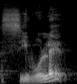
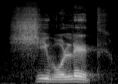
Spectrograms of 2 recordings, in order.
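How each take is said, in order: First: The word begins with a plain s sound. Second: The word begins with an sh sound. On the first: The speaker calls it wrong. "él decía Sibolet, no decía Shibolet" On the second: The speaker calls it right. "ahora pues di Shibolet"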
